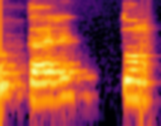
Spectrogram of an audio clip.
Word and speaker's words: कर्तुं: इसको रेप है ना, तो का के बाद में रेप को लेंगे और उसके बाद में तू, और तू के ऊपर एक बिंदी बिंदी लगी है तो उसको बोलेंगे, इसको माँ का उच्चारण करेंगे। तो कर तुम, कर तुम, कर तुम।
